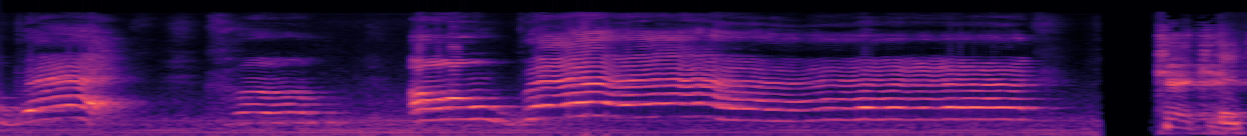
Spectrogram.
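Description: A woman's voice singing: a few short phrases, then one long held note that cuts off suddenly near the end.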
